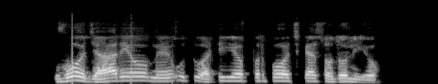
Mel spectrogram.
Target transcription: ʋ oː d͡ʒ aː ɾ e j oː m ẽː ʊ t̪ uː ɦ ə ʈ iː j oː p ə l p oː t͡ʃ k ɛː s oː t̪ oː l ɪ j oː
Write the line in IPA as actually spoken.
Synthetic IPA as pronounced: ʋ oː d͡ʒ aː ɾ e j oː m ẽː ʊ t̪ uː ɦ ə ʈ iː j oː p ə ɾ p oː t͡ʃ k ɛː s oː d̪ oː l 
